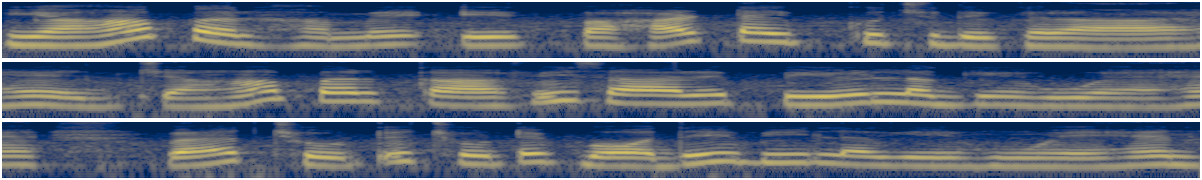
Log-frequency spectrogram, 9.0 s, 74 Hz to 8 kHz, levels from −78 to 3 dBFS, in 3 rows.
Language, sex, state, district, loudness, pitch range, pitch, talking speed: Hindi, female, Chhattisgarh, Raigarh, -21 LUFS, 210-270 Hz, 230 Hz, 165 wpm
